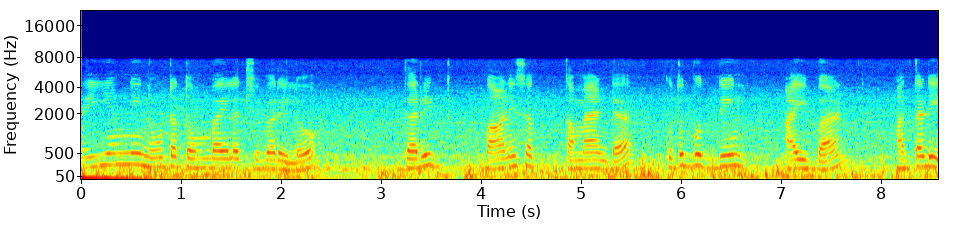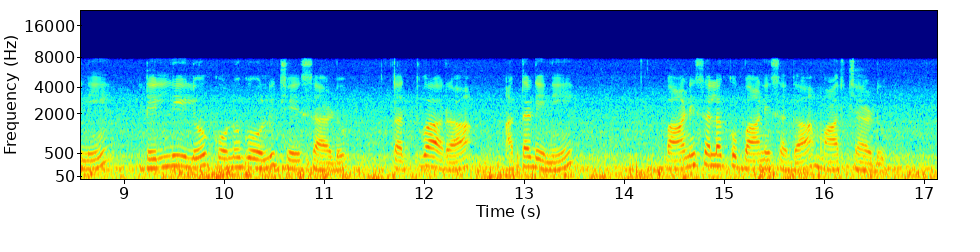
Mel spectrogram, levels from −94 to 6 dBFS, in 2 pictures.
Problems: constant background noise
